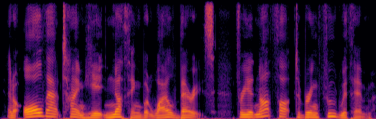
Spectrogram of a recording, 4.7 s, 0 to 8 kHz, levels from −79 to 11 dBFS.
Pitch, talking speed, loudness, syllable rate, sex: 145 Hz, 255 wpm, -16 LUFS, 5.5 syllables/s, male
